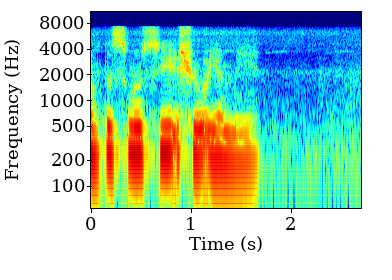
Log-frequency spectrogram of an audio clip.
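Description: A woman sings slowly through a microphone.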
